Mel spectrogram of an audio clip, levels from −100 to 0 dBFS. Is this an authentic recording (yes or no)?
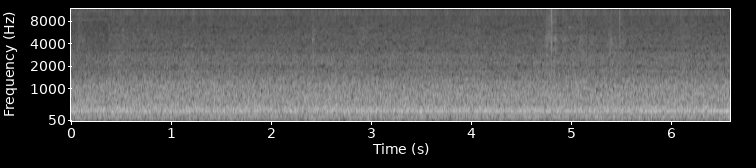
yes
